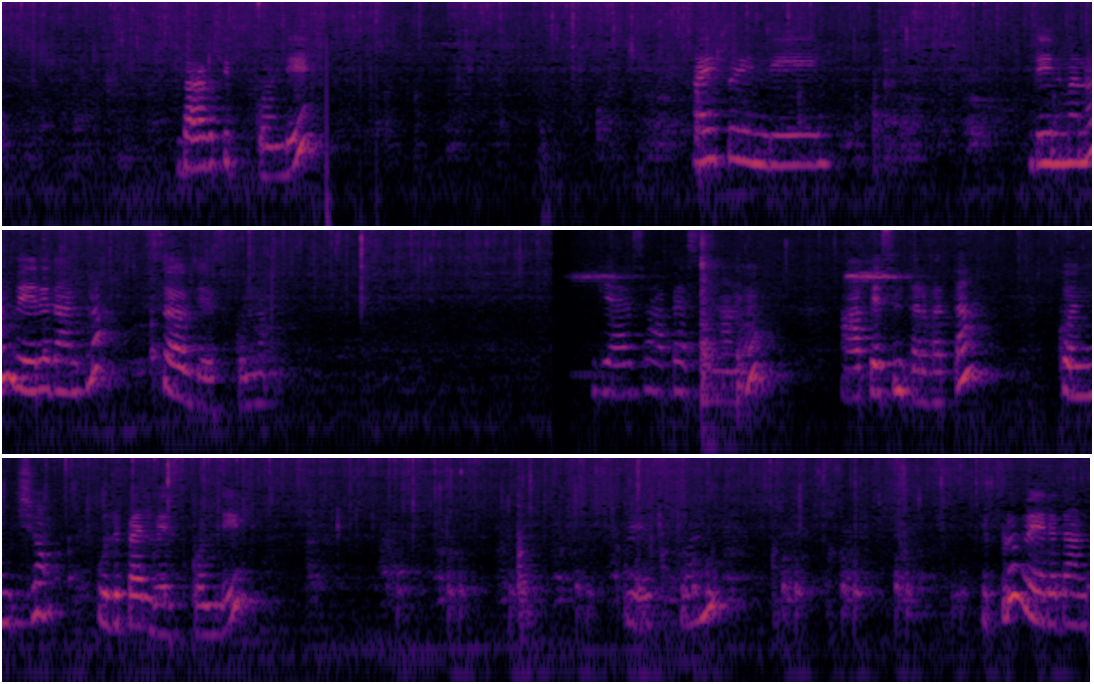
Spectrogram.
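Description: A metal spoon scrapes and clinks against a pan while stirring.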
